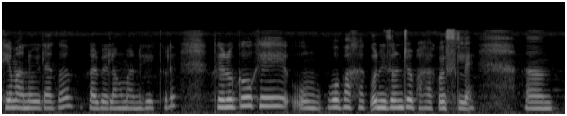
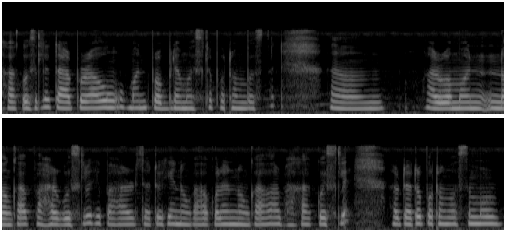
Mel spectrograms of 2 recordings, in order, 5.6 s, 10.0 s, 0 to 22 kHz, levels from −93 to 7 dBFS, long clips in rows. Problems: none marked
